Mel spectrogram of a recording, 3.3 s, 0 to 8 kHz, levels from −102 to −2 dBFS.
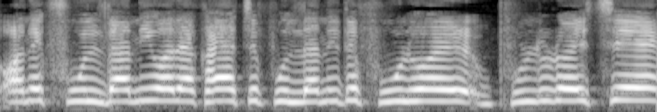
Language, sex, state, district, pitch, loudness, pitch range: Bengali, female, Jharkhand, Jamtara, 310 Hz, -11 LUFS, 300-320 Hz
